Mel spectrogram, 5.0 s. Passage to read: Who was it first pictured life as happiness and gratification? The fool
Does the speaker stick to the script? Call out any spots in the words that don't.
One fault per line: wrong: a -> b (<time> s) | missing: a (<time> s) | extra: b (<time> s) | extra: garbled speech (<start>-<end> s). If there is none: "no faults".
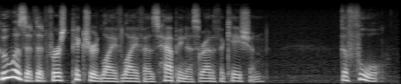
extra: it (0.5 s)
extra: life (1.6 s)
missing: and (2.5 s)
